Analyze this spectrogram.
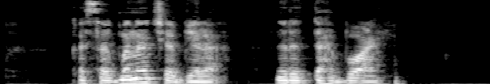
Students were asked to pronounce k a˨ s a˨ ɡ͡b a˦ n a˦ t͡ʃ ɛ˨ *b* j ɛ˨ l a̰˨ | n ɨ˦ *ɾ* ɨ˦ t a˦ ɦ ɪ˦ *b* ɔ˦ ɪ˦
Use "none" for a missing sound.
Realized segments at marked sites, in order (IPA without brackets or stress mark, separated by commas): b, ɾ, b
